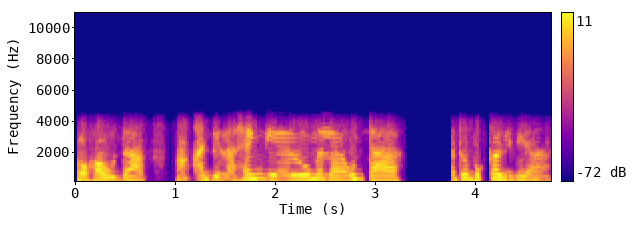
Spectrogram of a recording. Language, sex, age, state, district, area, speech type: Kannada, female, 30-45, Karnataka, Uttara Kannada, rural, conversation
